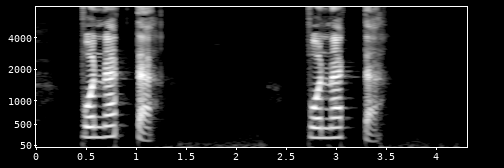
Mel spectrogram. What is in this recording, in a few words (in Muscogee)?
"ponvttv", Muscogee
